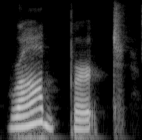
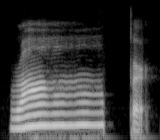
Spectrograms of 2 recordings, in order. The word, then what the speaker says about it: Robert: You actually can hear just a little So Robert has a schwa and an R together. Robert.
